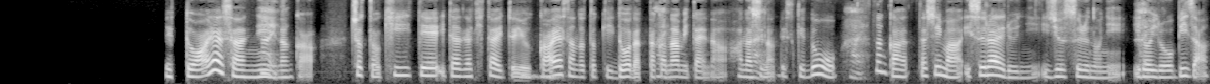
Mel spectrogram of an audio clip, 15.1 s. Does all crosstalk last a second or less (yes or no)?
yes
